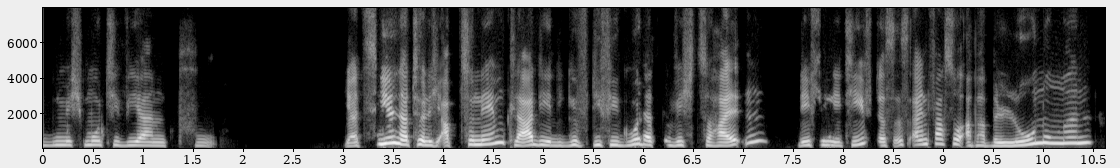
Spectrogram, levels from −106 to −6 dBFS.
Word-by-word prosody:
mich 220 Hz, +3 st, -6 dB
motivieren 205 Hz, -3 st, -3 dB
puh. 180 Hz, -1 st, -17 dB, 1.3 s
Ja, -, -, -2 dB
Ziel 300 Hz, +5 st, +6 dB
natürlich 235 Hz, -, +4 dB
abzunehmen. 250 Hz, -, +1 dB
Klar, 205 Hz, 0 st, +4 dB
die 225 Hz, -3 st, -1 dB
die 185 Hz, -1 st, -9 dB
Gif 210 Hz, -1 st, -4 dB
die 225 Hz, +1 st, -2 dB
Figur, 225 Hz, +4 st, -1 dB
das 225 Hz, -2 st, +4 dB
Gewicht 215 Hz, -1 st, -7 dB
zu 200 Hz, -3 st, -6 dB
halten. 190 Hz, -, +2 dB, 0.5 s
Definitiv, 220 Hz, -, -4 dB
das 195 Hz, -1 st, -4 dB
ist 230 Hz, -, -8 dB
einfach 270 Hz, +3 st, -2 dB
so. 265 Hz, -3 st, -1 dB
Aber 190 Hz, 0 st, -7 dB
Belohnungen? 315 Hz, -, +2 dB
220 Hz, 135 wpm, -24 LUFS, 195-260 Hz, 1.3 s, Ziel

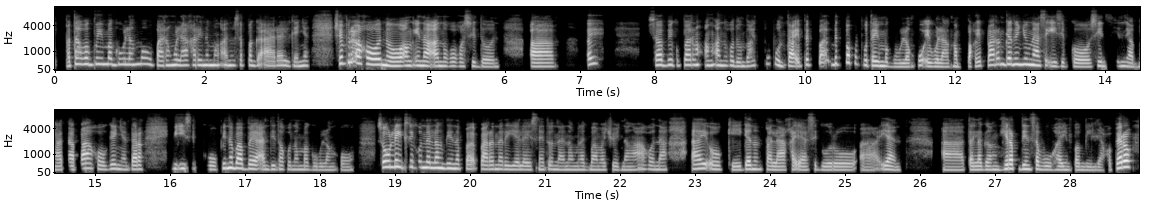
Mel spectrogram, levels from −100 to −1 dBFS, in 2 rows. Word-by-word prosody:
"Patawag 315 Hz, +5 st, +1 dB
mo 305 Hz, -, -4 dB
'yong 315 Hz, 0 st, +1 dB
magulang 300 Hz, +1 st, -2 dB
mo. 320 Hz, -1 st, -2 dB
Parang 255 Hz, 0 st, +1 dB
wala 260 Hz, -1 st, +1 dB
ka 265 Hz, 0 st, -5 dB
rin 260 Hz, -, +2 dB
namang 260 Hz, +2 st, +3 dB
ano 255 Hz, -2 st, 0 dB
sa 260 Hz, 0 st, -9 dB
pag-aaral," 250 Hz, -1 st, -2 dB
ganyan. 225 Hz, +2 st, -3 dB, 0.3 s
Siyempre 350 Hz, +5 st, +3 dB
ako 320 Hz, -5 st, +7 dB
’no, 225 Hz, -2 st, +6 dB
ang 240 Hz, 0 st, +2 dB
inaano 220 Hz, -3 st, +3 dB
ko 215 Hz, -, -4 dB
kasi 210 Hz, +1 st, -7 dB
do'n, 180 Hz, -2 st, -6 dB, 0.4 s
ah, 190 Hz, -1 st, +3 dB, 0.5 s
ay 340 Hz, +3 st, 0 dB, 0.7 s
sabi 270 Hz, 0 st, +2 dB
ko 245 Hz, -, -12 dB
parang 275 Hz, +1 st, +1 dB
ang 250 Hz, +1 st, -1 dB
ano 245 Hz, -2 st, +1 dB
ko 240 Hz, -, -2 dB
do'n, 210 Hz, 0 st, -4 dB
"Bakit 240 Hz, +5 st, -8 dB
pupunta, 255 Hz, -10 st, +1 dB
eh, -, -, +1 dB
ba't 275 Hz, +2 st, -3 dB
ba't 325 Hz, +4 st, -3 dB
pa 395 Hz, -2 st, +2 dB
pupunta 260 Hz, -8 st, 0 dB
'yong 220 Hz, -2 st, +1 dB
magulang 180 Hz, +1 st, -5 dB
ko, 255 Hz, +4 st, -2 dB
eh, 195 Hz, -, +1 dB
wala 180 Hz, -2 st, -2 dB
ngang 190 Hz, -3 st, -6 dB
pake." 215 Hz, -, -1 dB
Parang 280 Hz, +4 st, +2 dB
gano'n 300 Hz, -1 st, +4 dB
'yong 290 Hz, -2 st, +6 dB
nasa 250 Hz, -1 st, +2 dB
isip 205 Hz, -3 st, -4 dB
ko 180 Hz, -1 st, -1 dB
since 220 Hz, -2 st, -3 dB, 0.2 s
'yun 215 Hz, -2 st, -2 dB
nga 180 Hz, -, -3 dB
bata 185 Hz, +1 st, -2 dB
pa 250 Hz, +1 st, +3 dB
ako 210 Hz, -4 st, -4 dB
ganyan. 210 Hz, -2 st, -3 dB
Parang 205 Hz, 0 st, +2 dB, 0.4 s
iniisip 240 Hz, +1 st, -4 dB
ko 195 Hz, -1 st, -7 dB
pinababayaan 250 Hz, -6 st, +4 dB
din 200 Hz, +1 st, -6 dB
ako 200 Hz, 0 st, -6 dB
ng 190 Hz, 0 st, -6 dB
magulang 175 Hz, -2 st, -9 dB
ko. 165 Hz, +1 st, -13 dB, 0.2 s
So, 310 Hz, -, +4 dB
lately 325 Hz, -2 st, +3 dB
ko 305 Hz, -, -2 dB
na 290 Hz, -, +6 dB
lang 275 Hz, -2 st, +5 dB
din 240 Hz, -1 st, +3 dB
napa 230 Hz, -, -3 dB
parang 210 Hz, -1 st, -1 dB
na-realize 195 Hz, -2 st, -4 dB
na 190 Hz, -, -5 dB
ito 195 Hz, +1 st, -6 dB
na 180 Hz, -1 st, -5 dB
nung 180 Hz, 0 st, -6 dB
nagma-matured 180 Hz, -1 st, -7 dB
na 175 Hz, 0 st, -7 dB
nga -, -, -4 dB
ako 205 Hz, -, -8 dB
na, 185 Hz, 0 st, -4 dB, 0.4 s
"Ay, 240 Hz, +2 st, +2 dB
okey. 190 Hz, -3 st, -3 dB
Gano'n 210 Hz, +1 st, +1 dB
pala 175 Hz, -1 st, -1 dB
kaya 175 Hz, -1 st, -2 dB
siguro, 175 Hz, -2 st, -4 dB
ah, 80 Hz, 0 st, -9 dB
'yan. 180 Hz, -4 st, -1 dB, 0.5 s
Ah, 165 Hz, 0 st, -3 dB
talagang 185 Hz, 0 st, -1 dB
hirap 230 Hz, 0 st, +7 dB
din 210 Hz, -2 st, +2 dB
sa 210 Hz, -, +3 dB
buhay 180 Hz, -1 st, -3 dB
'yung 175 Hz, 0 st, -8 dB
pamilya 165 Hz, -2 st, -6 dB
ko." 175 Hz, -, -11 dB
Pero 290 Hz, -, +10 dB
215 Hz, 215 wpm, -22 LUFS, 185-260 Hz, 0.7 s, Pero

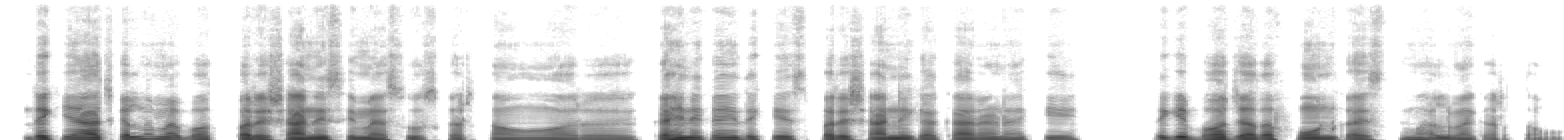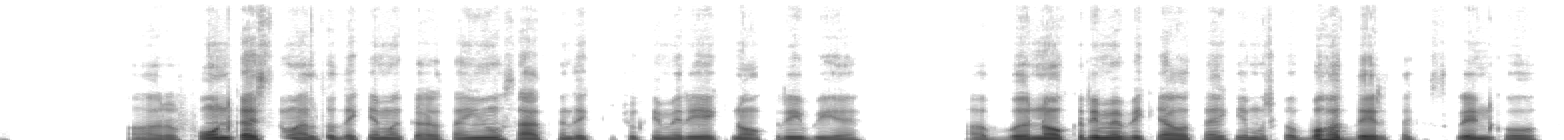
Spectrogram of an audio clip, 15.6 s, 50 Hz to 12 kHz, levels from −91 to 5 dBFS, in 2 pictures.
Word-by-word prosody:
देखिए, 145 Hz, +4 st, +2 dB
आजकल 155 Hz, +2 st, +4 dB
ना 190 Hz, -, -3 dB
मैं 170 Hz, -3 st, 0 dB
बहुत 135 Hz, +1 st, -3 dB
परेशानी 100 Hz, 0 st, +4 dB
सी 100 Hz, 0 st, -7 dB
महसूस 95 Hz, -1 st, -2 dB
करता 95 Hz, 0 st, -8 dB
हूँ 95 Hz, 0 st, -5 dB
और 95 Hz, 0 st, -5 dB
अ, 95 Hz, 0 st, -7 dB
कहीं 125 Hz, +4 st, +7 dB
न 150 Hz, -, +5 dB
कहीं 150 Hz, 0 st, +1 dB
देखिए 125 Hz, 0 st, -3 dB
इस 125 Hz, -, -4 dB
परेशानी 105 Hz, +2 st, +2 dB
का 120 Hz, -, -2 dB
कारण 115 Hz, 0 st, -2 dB
है 125 Hz, -, -5 dB
कि 130 Hz, 0 st, -8 dB, 0.4 s
देखिए 175 Hz, +4 st, +4 dB
बहुत 135 Hz, -1 st, +3 dB
ज़्यादा 110 Hz, +1 st, +3 dB
फ़ोन 110 Hz, -3 st, +1 dB
का 105 Hz, -1 st, -4 dB
इस्तेमाल 110 Hz, +4 st, -4 dB
मैं 90 Hz, -2 st, -3 dB
करता -, -, -15 dB
हूँ। -, -, -18 dB, 0.8 s
और 95 Hz, 0 st, -5 dB
फ़ोन 130 Hz, +8 st, +4 dB
का 145 Hz, +1 st, +5 dB
इस्तेमाल 130 Hz, -1 st, -1 dB
तो 140 Hz, +1 st, -4 dB
देखिए 125 Hz, +1 st, -4 dB
मैं 130 Hz, -, -1 dB
करता 110 Hz, +2 st, -5 dB
ही 130 Hz, -, +1 dB
हूँ। 145 Hz, 0 st, +2 dB
साथ 110 Hz, -4 st, -1 dB
में 115 Hz, -1 st, -2 dB
चूँकि 120 Hz, -, -11 dB
मेरी 120 Hz, 0 st, -1 dB
एक 115 Hz, -, -5 dB
नौकरी 110 Hz, +5 st, -2 dB
भी 105 Hz, -2 st, -6 dB
है। 100 Hz, -1 st, -6 dB, 0.5 s
अब 100 Hz, 0 st, -7 dB
नौकरी 105 Hz, +8 st, +4 dB
में 140 Hz, -1 st, +6 dB
भी 140 Hz, -, -1 dB
क्या 130 Hz, 0 st, -1 dB
होता 125 Hz, +1 st, -1 dB
है 135 Hz, -, -2 dB
कि 150 Hz, -, -7 dB
मुझको 145 Hz, +2 st, -6 dB
बहुत 130 Hz, +4 st, +4 dB
देर 100 Hz, -5 st, +3 dB
तक 120 Hz, -, -10 dB
स्क्रीन 100 Hz, -5 st, 0 dB
को 110 Hz, +2 st, -3 dB
115 Hz, 240 wpm, -25 LUFS, 100-135 Hz, 0.8 s, कहीं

